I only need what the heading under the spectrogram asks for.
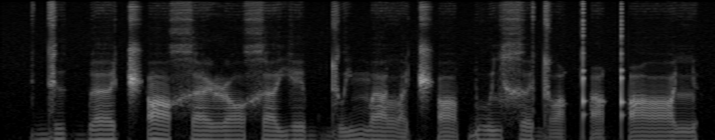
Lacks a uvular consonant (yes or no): no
